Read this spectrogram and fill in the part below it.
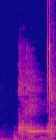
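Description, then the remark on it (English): A single sneeze, fairly faint: a breathy rush of air that ends in a short, sharp burst, with no talking over it. “Bless you.”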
